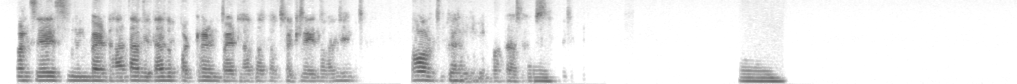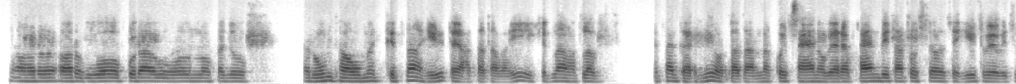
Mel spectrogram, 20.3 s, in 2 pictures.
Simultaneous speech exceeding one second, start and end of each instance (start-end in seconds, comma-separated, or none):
none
